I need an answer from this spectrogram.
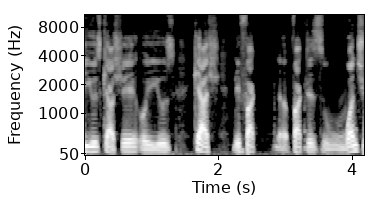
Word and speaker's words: cache: And it is it is pronounced cash. The the caller is saying that it's long cashache.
